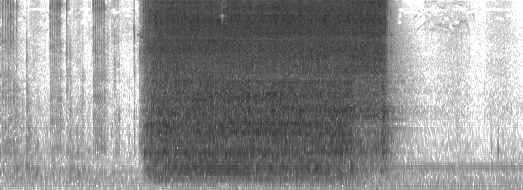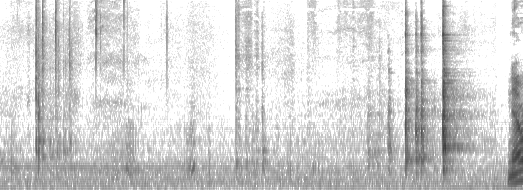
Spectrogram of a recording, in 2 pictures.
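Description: A power tool spins off bolts under a car during a trailer hitch installation, one loud continuous burst of whirring lasting a couple of seconds, followed by quiet clicks and handling noises.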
